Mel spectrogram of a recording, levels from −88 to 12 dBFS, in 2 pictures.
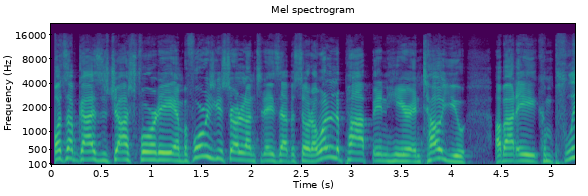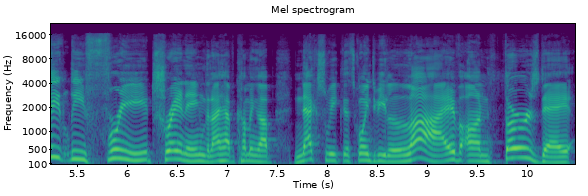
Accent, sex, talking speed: American, male, 240 wpm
